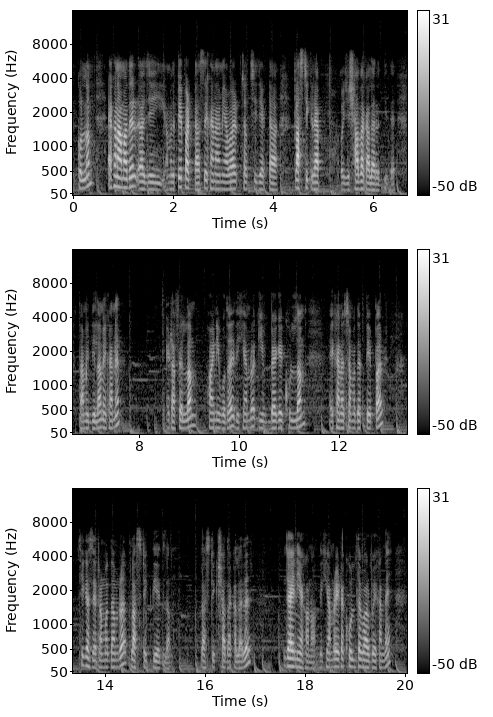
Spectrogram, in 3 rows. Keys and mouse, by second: 4.7 click, 9.9 click, 10.4 click, 11.8 click, 14.4 click, 19.1 click.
